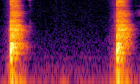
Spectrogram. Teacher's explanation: did you notice your voice stays off while you make the P sound one of the ways that you can notice that your voice · Did you feel that there was no buzzing in your throat?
